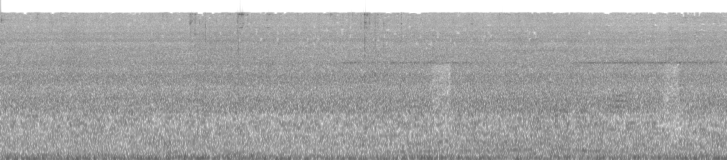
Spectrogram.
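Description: Steady low rumble of city traffic and idling vehicles, with no distinct single event, and a faint thin high whine through the middle.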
